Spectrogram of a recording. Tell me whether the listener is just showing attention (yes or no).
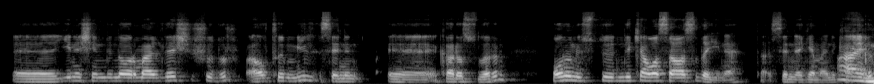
no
